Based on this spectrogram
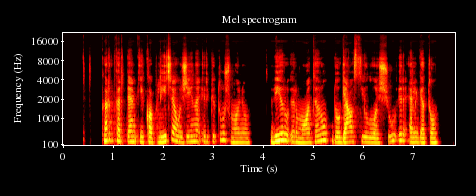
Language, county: Lithuanian, Utena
